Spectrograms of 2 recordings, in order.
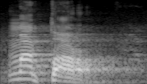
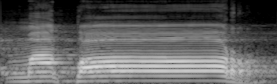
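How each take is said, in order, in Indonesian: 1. Vokal pertama pendek. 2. Vokal pertama panjang. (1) "Mator pendek, hujan" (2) "Tapi kalau pakai alif, mator, airport"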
